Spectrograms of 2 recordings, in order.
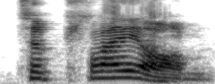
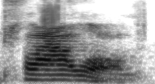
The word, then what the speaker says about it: Plaion: Yeah, well, I read it like AI is like Play, like yeah.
